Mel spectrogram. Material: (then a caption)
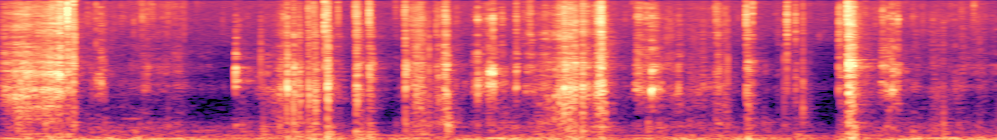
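Soap. A utility blade carves curls from the edge of a solid, dry, translucent amber laundry soap bar with stamped lettering. Rapid, crisp scraping and snipping cuts ring out over a steady low hum, with sharp bright transients at each slice.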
